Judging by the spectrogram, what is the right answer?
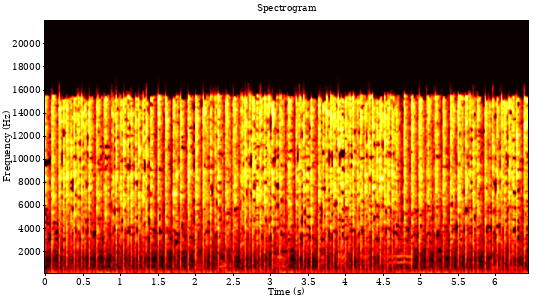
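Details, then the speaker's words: Maytag Model 72 engine, first start after complete rebuild with new rings: rapid, steady, even popping beat, firing without misses; normal running, expected to improve as rings wear in. "but if it would run just a little bit I think it run in real good you will then improve as it rubs rings"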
